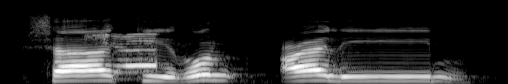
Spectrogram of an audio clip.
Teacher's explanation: شاکرن میں جو تنوین ہے اس پر غنہ نہیں کرنا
